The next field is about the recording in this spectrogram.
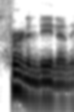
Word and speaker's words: Fernandina: Did I say it right that time? – Yes. – Closer. – Fernandina. – You almost just swallow the A. – It's like there's Fern and there's Dina. So let's ask Fernandina to come over.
